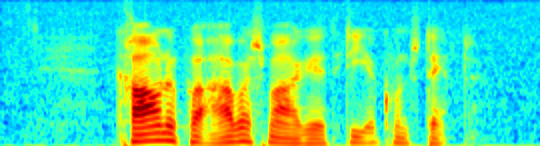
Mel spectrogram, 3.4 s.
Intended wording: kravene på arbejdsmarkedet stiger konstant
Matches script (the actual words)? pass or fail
pass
